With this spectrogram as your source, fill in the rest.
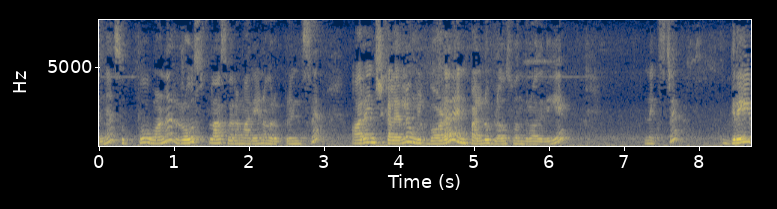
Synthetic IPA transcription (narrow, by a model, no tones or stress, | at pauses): ɯŋɡɐsʊpːɯʋoːnɐɾoːspɭaːsʋɐɾɐmaːd̪ɾijaːnɐɔɾɯpɪɾɪnsɯ | ɔːɾeɲd͡ʒkɐlɐɾɪlɐʊŋɡɐɭɯkːɯbaːɽɐɾɛɳɖpɐɭːublɐʊsʋɐnd̪ɯɾõːɐðɪlɐjeː | nɛksʈɯ | ɡɪɾeː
